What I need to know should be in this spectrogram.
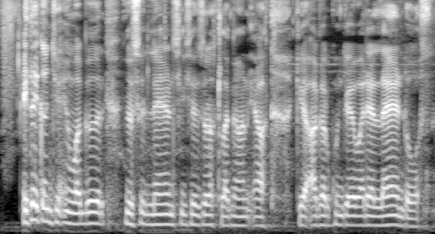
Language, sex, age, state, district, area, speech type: Kashmiri, male, 60+, Jammu and Kashmir, Baramulla, rural, spontaneous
